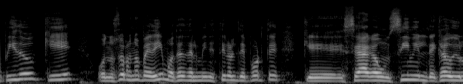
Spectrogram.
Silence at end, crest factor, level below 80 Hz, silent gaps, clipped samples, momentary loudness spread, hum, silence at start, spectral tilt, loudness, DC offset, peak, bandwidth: 0 s; 18 dB; -60 dBFS; none; under 0.1%; 10 LU; none; 0 s; -5.5 dB/octave; -29 LUFS; under 0.1%; -10 dBFS; 16 kHz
